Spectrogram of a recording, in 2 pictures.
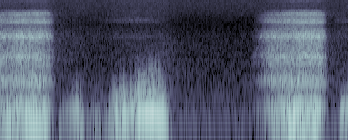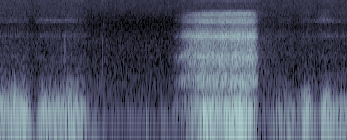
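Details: Pet dog snoring while asleep, with heavy breathing. Deep rasping snore bursts recur about every four seconds, each followed by softer wheezy breaths, then short silences.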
